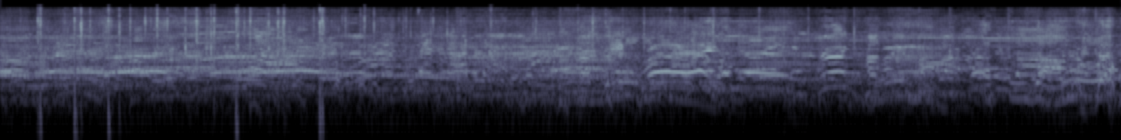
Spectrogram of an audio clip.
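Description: Men and boys close by shout excitedly.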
